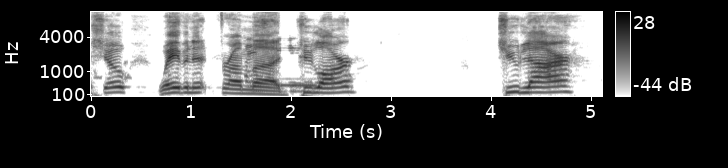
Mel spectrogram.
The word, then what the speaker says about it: Tulare: It's Tulare. Tulare. Tulare. Say it with us. Tulare? wasn't three, it was not how many Larrys, not one Larry, not three Larrys, but two Larry.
